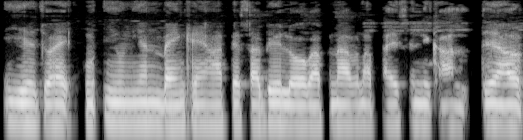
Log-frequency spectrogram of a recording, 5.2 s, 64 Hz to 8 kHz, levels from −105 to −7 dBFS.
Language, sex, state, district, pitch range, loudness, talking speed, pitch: Magahi, male, Bihar, Lakhisarai, 110-115 Hz, -24 LUFS, 195 wpm, 110 Hz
